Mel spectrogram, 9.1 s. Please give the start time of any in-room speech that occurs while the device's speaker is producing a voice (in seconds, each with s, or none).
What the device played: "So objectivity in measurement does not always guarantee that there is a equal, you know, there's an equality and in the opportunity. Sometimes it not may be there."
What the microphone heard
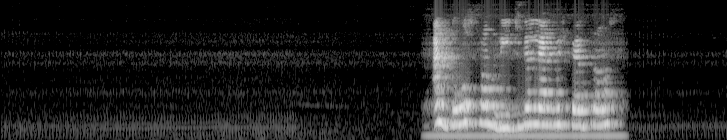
5.4 s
